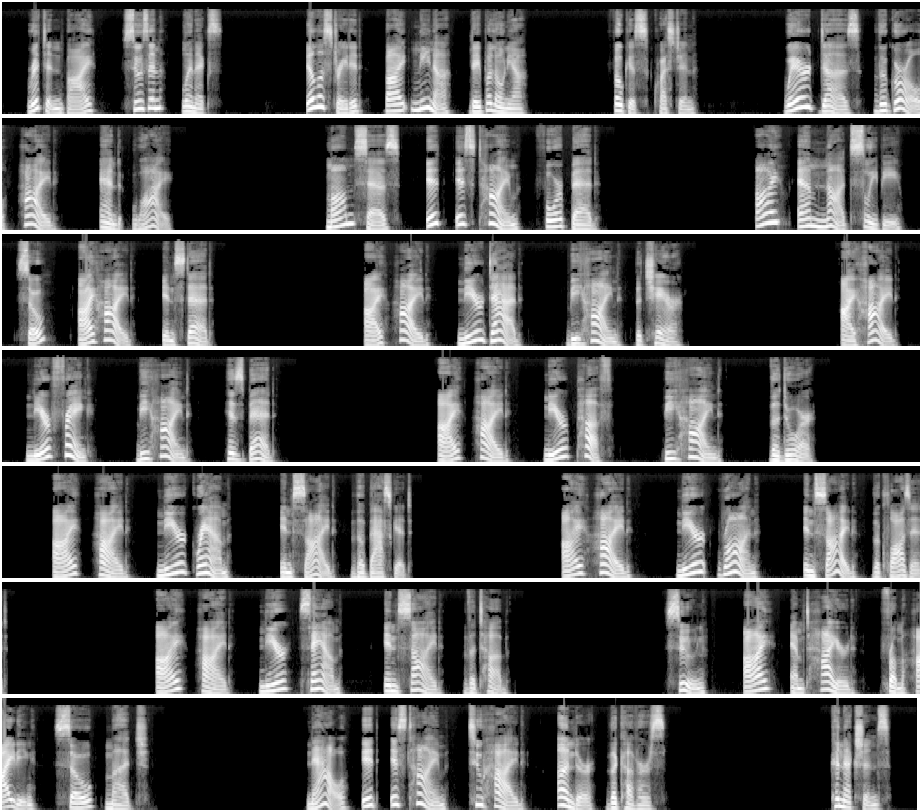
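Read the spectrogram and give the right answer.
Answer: She hides around the house (behind the chair, bed, door, inside the basket, closet, tub) because she is not sleepy.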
